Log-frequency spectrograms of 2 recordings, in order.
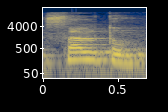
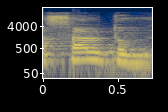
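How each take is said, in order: The two takes are said the same way.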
